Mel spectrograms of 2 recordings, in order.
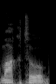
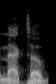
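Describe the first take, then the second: First: It is said with an Arabic pronunciation. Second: It is said with an American English pronunciation. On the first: The speaker calls it right. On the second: The speaker calls it wrong. "I say maktub"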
